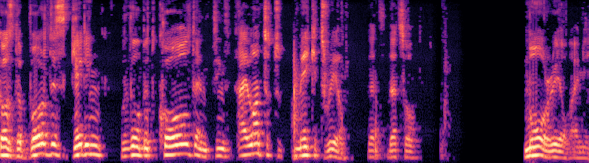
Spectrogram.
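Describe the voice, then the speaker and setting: A man's fairly high, somewhat breathy voice with a dark, mellow tone and a French accent, fairly slow, with ordinary pitch variation and big swings in loudness. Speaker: electronics repair youtuber. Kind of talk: live stream tutorial. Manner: halting.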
